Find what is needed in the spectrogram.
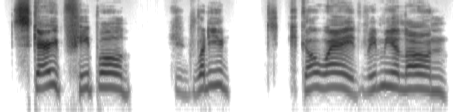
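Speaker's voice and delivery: a cornered lizard squeaking; frightened lizard. Acted.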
